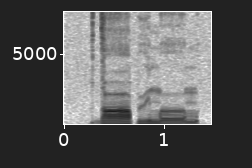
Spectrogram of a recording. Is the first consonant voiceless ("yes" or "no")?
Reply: no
